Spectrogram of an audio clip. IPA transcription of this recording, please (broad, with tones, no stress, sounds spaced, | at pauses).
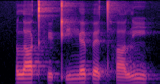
l a˦ kʰ ɪ˨ kʼ i˦ ŋ ɛ˦ p ɛ˨ tʰ a˨ l ĩ˦˨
